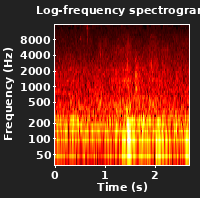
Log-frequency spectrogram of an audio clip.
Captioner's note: none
